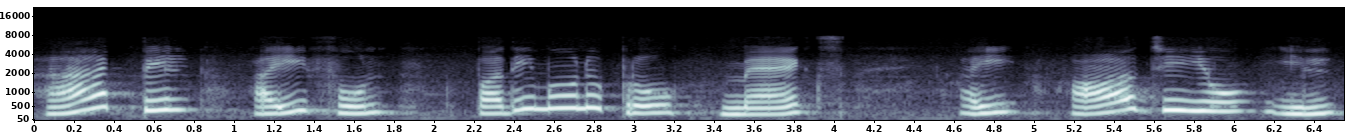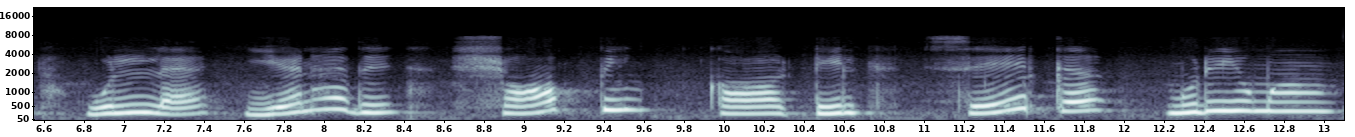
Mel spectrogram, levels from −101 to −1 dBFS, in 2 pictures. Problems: background sounds at intervals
